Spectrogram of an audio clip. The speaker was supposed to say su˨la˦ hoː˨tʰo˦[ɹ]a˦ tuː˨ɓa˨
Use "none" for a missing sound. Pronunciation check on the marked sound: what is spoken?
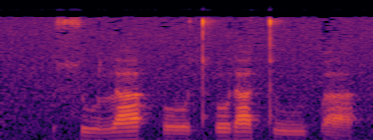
ɾ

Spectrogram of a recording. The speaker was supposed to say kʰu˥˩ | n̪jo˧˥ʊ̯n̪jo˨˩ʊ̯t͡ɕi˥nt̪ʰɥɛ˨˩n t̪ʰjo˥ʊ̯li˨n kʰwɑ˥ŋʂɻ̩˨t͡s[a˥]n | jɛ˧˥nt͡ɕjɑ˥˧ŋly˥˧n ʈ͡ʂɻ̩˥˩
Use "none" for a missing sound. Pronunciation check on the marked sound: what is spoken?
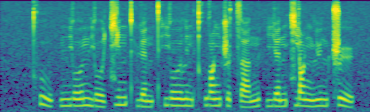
a˧˥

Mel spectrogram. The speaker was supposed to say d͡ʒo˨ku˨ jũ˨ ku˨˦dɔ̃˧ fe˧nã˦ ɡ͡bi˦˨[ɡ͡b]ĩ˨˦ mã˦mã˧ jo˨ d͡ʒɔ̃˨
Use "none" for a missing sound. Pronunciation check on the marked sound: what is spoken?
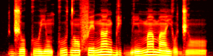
ɡ͡b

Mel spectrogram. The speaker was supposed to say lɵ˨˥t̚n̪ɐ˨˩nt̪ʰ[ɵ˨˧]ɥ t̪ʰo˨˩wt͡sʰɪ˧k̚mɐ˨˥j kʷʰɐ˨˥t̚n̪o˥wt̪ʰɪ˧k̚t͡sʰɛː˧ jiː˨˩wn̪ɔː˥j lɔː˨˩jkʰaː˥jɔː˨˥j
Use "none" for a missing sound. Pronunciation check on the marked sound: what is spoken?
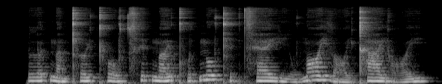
ɵ˨˧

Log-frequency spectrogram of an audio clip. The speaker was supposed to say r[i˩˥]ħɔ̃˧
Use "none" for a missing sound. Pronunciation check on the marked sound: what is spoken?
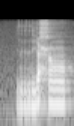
i˩˥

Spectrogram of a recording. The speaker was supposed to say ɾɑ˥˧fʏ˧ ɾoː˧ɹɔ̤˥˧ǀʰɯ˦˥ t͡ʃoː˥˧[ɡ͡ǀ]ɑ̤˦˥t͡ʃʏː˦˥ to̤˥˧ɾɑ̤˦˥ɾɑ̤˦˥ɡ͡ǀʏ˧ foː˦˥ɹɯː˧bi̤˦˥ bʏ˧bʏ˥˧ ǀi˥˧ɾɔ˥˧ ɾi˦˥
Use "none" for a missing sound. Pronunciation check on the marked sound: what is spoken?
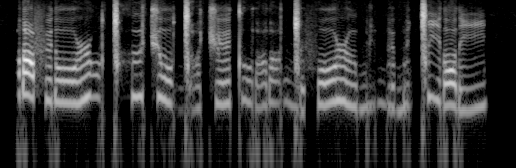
ɡ͡ǀ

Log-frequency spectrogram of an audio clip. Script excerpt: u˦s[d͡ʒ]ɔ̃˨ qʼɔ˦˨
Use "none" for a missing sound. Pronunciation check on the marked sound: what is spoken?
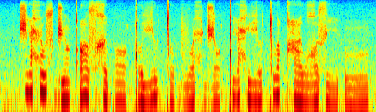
d͡ʒ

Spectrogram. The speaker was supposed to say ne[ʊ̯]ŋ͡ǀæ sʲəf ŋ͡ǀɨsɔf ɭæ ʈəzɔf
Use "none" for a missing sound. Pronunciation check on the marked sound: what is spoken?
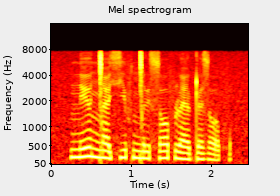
ə̯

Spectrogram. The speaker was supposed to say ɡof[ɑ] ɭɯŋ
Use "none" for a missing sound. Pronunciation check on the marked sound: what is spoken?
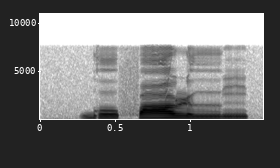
ɑ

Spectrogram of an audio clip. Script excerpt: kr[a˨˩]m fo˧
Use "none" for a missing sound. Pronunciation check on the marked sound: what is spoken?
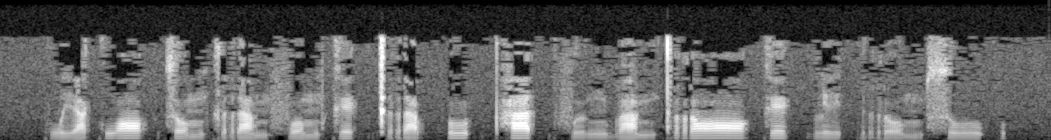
a˨˩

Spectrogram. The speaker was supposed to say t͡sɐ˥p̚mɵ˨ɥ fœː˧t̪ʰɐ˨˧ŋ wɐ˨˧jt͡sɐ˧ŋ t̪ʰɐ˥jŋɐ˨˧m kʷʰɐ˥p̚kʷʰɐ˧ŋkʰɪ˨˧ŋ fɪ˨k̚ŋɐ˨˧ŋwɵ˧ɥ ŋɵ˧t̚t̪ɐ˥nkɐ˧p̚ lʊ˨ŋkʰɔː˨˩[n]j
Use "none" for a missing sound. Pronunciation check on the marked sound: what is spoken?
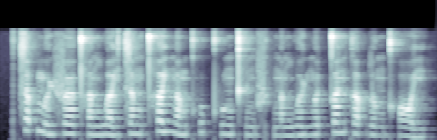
none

